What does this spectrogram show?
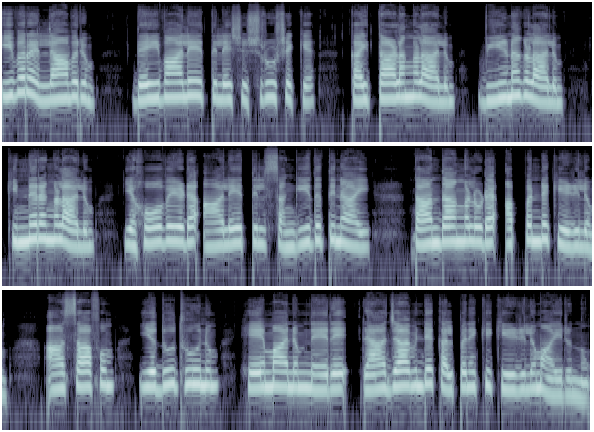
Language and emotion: Malayalam, neutral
